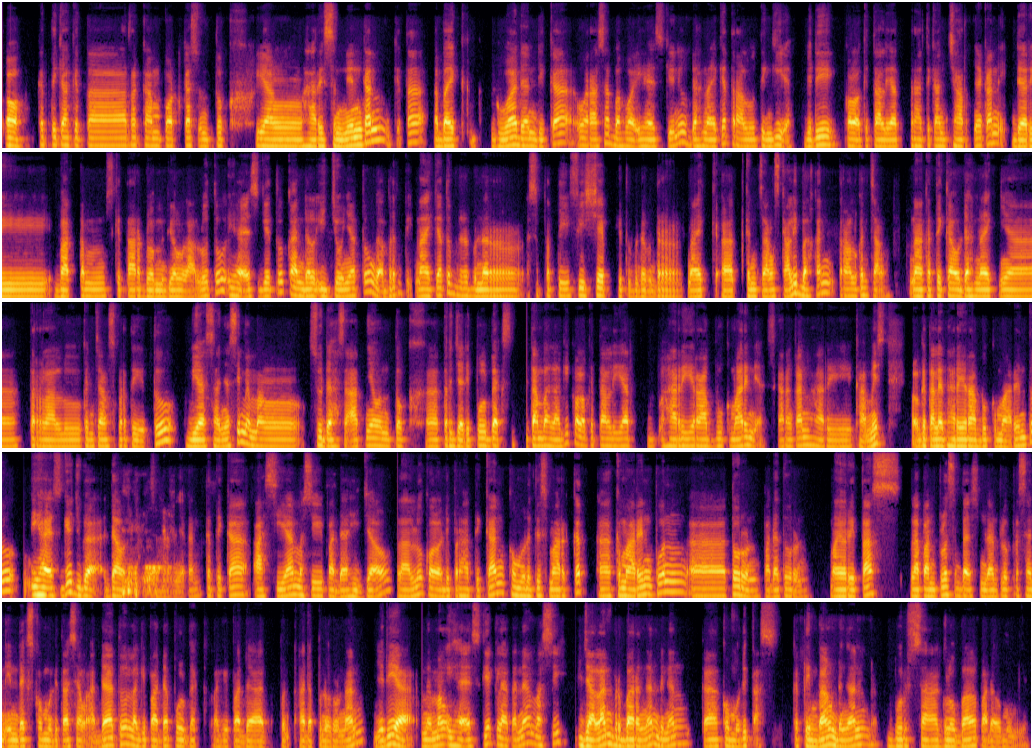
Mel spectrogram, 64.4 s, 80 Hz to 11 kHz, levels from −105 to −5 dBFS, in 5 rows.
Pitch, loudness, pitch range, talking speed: 115 Hz, -18 LUFS, 110-125 Hz, 145 wpm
